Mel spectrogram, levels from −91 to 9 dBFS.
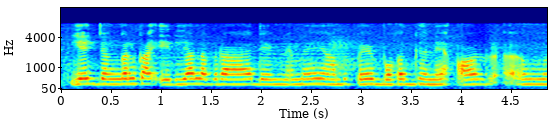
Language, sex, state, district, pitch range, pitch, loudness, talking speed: Hindi, female, Himachal Pradesh, Shimla, 225-235 Hz, 230 Hz, -16 LUFS, 185 wpm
